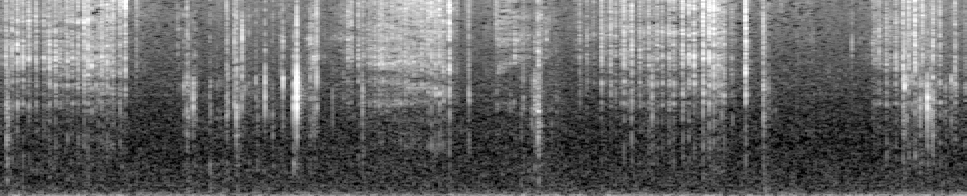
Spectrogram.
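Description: A utility blade shaves and scrapes the surface of a solid, hand-sized cylindrical stick of soaked yellow chalk held in one hand, carving soft flakes off over a blue plastic tray. Rapid, dry, bright scraping ticks run almost continuously, with a few sharper clicks standing out, over a steady low hum.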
